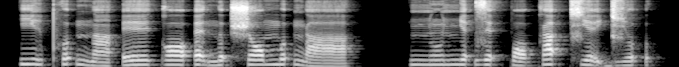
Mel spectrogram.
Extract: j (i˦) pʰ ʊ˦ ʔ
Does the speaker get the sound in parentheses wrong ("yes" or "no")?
yes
